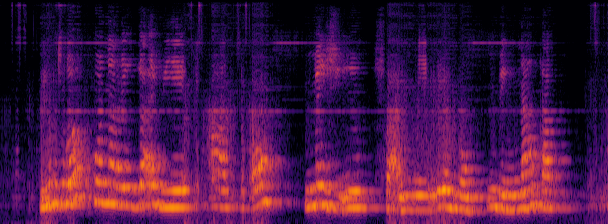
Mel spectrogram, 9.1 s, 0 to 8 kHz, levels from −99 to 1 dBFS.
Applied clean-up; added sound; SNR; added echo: neural separator model SepFormer DNS4.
